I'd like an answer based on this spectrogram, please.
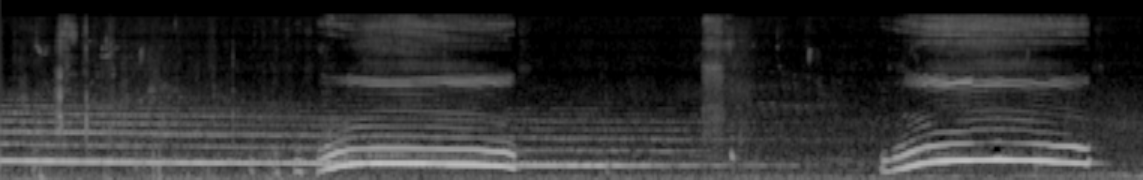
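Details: Jax, a one-year-old Havanese, howls at a tornado siren while protecting the family. Two drawn-out rising howls, each about two seconds long, sound over a steady droning siren tone that runs throughout.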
